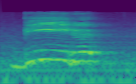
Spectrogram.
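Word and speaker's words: ビール: B, and then not R, but instead you finish with ru.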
